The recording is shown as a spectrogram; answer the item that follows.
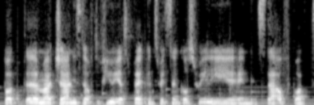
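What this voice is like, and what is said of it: Heavy Swiss accent in English. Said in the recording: “my Swiss accent comes back quite heavy”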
